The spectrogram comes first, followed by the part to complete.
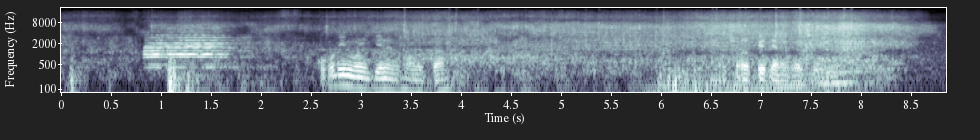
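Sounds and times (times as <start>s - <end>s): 
low rumble of street traffic: 0.0s - 8.8s
car horn honking in traffic: 0.8s - 2.0s
speech: 2.6s - 4.1s, 6.8s - 8.0s.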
